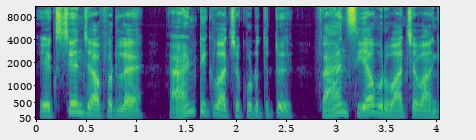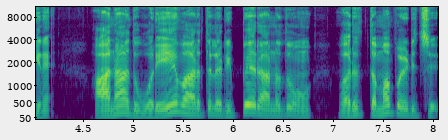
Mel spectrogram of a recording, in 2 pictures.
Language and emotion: Tamil, sad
